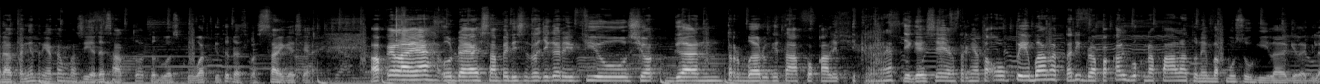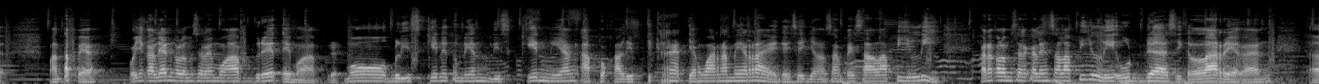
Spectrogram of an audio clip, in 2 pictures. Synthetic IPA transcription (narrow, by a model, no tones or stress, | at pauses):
dat̪əŋɪnt̪ərɲat̪amasɪɦadasa̰t̪uat̪awduasə̥t̪uat̪̚ɡit̪udasələ̰sajɡajsja̰ | ʔokelahjaudajasampadisit̪ad͡ʒuɡaɾifjuʃɔt̪̚ɡant̪ərbaɾukit̪aːpokalɪp̚t̪ɪkrɛt̪̚jaɡajsjajaŋt̪ərɲat̪aʔopebaŋət̪ːadibəɾapakaliɡuakənapalat̪unembak̚musuɡilaɡila̰ɡila̰ | mʔa̰nt̪əpja | poɲakaliankalomisalɲamawap̚ɡɾet̪ɛmawa̰p̚ɡɾet̪̚mawbliskɪnit̪uməniŋanbəliskɪnjaŋa̰pokalɪp̚t̪ɪkrɛt̪jaŋwarnameɾahjaɡajs̬jad͡ʒaŋansampajsalapili | karnakalomisalɲakaliansalapiliudahsɪkəlarjakan | ə̰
